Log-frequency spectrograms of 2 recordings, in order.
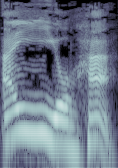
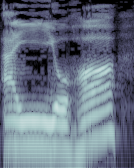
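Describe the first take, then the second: First: The final vowel is cut short. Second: The final vowel is drawn out long. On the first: "به حرکت کوتاه ا تبدیل میشه" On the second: "حرکت در واقع کشیده آ"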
